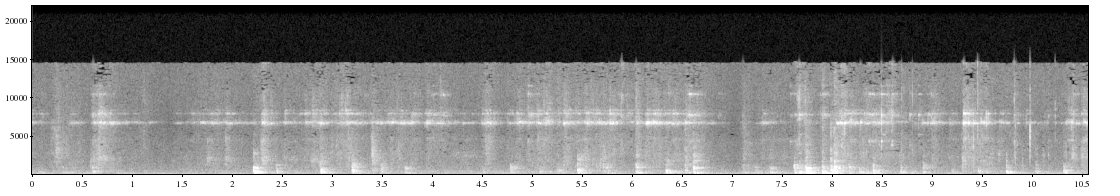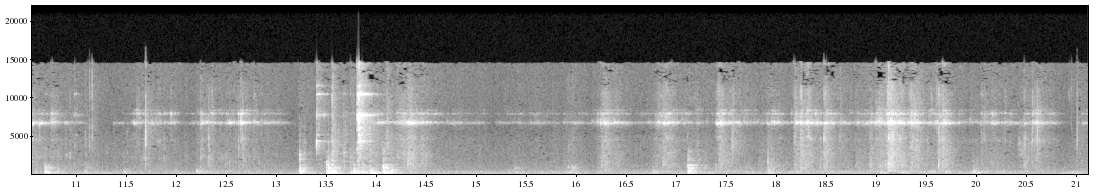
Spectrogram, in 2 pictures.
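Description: A small bell on a toy hung from the ceiling jingles again and again as a Shetland Sheepdog puppy grabs, tugs and shakes it. Its paws patter and scrabble on a wooden floor, with scattered knocks; the sharpest knock comes about two-thirds of the way through.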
